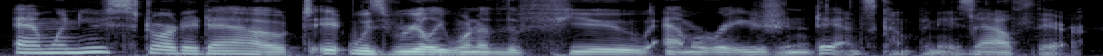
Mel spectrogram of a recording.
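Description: A woman's voice: extremely low pitch, moderate pace, darkish tone, dry recording, studio quality. A woman asking questions as an interviewer, in a conversational style.

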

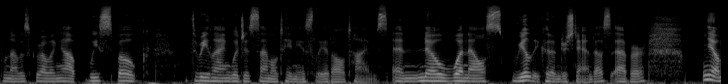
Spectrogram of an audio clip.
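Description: A middle-aged woman playwright from Sweden, whose first language was Bulgarian, answering interview questions thoughtfully. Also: deep voice. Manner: thoughtful, reflective, occasional laughs. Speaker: playwright and actress.

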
